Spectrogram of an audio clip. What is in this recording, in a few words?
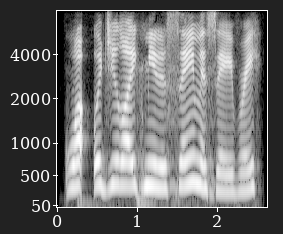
little girl voice; time-lab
